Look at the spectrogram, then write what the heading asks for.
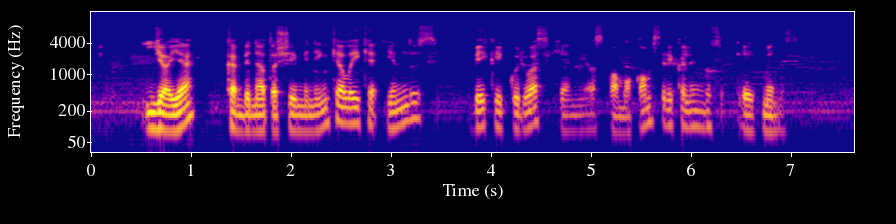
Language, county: Lithuanian, Kaunas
